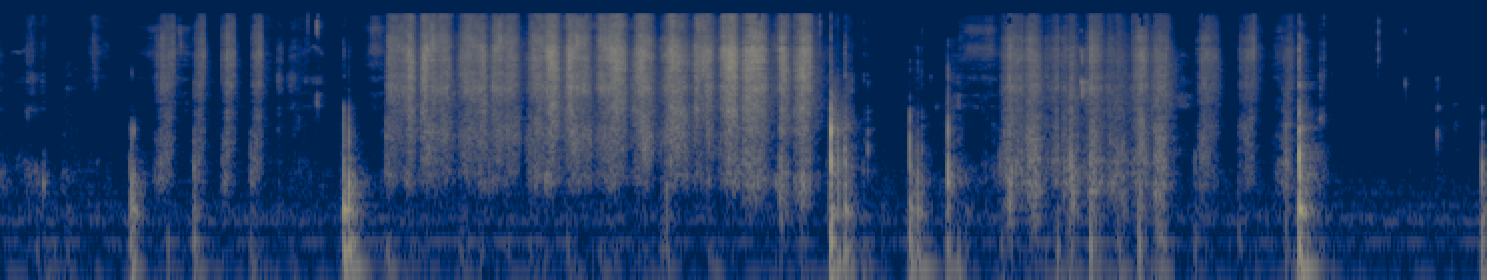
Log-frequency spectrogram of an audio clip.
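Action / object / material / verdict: scrape / leather and rubber sneaker / leather, rubber / none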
